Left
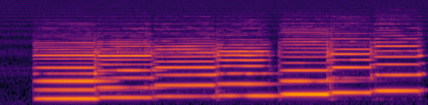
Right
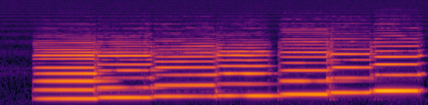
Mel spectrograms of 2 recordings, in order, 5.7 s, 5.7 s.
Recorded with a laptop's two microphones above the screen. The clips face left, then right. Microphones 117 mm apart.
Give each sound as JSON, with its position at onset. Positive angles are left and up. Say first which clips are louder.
{"t": 0.4, "sound": "a violin", "louder": "right 1 dB", "side_deg": -55, "distance_m": 1.7}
